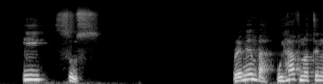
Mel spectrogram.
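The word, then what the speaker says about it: Iesus: So you can pronounce that currently as what? Isus. Isus.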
